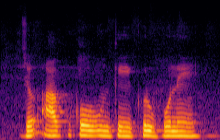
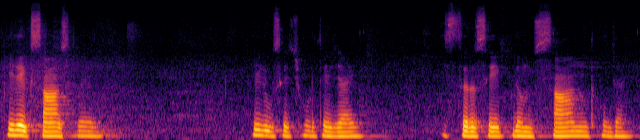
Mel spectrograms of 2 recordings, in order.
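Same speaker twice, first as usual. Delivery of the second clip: guided meditation. Acted. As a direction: ease the listeners into stillness, unhurried. Leads a breathing meditation.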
